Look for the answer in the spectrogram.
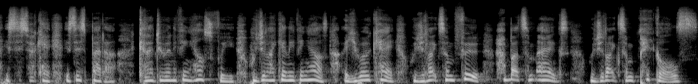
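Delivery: voice dropped to a hushed stage whisper. Retelling what a man said after lowering his voice, half-whispering. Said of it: "lowers his voice to whisper".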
